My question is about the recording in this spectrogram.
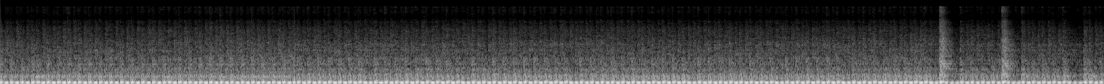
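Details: Yamaha Wolverine quad with holed exhaust: low, lumpy thumping at about three beats a second with a slight stumble near the end; rough idle traced to a bad handlebar switch, runs well unplugged.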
